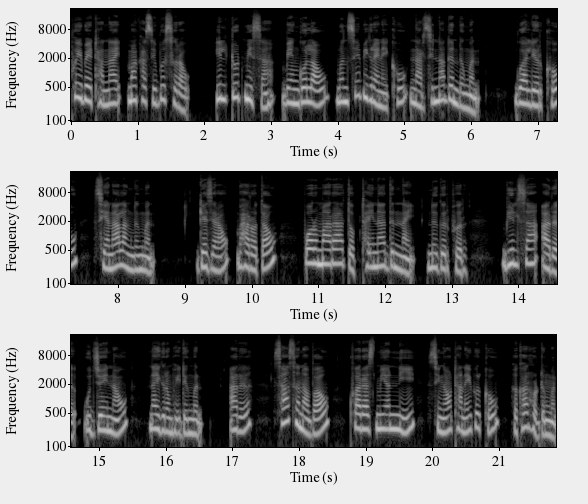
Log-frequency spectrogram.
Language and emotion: Bodo, neutral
